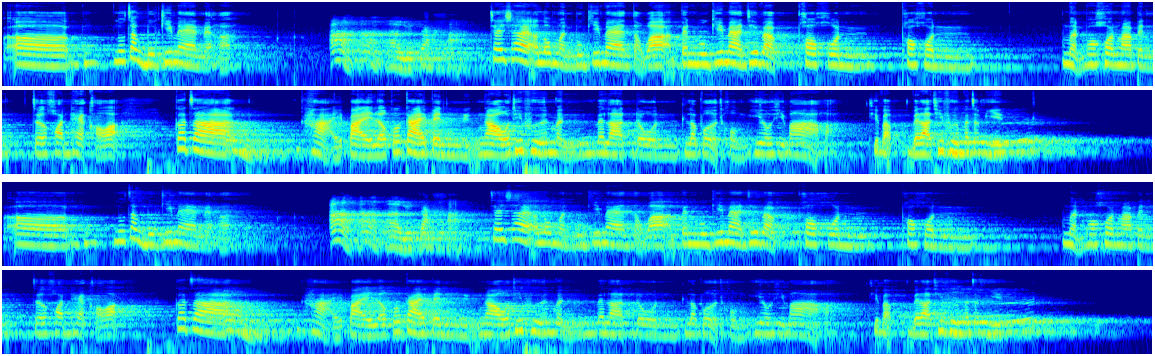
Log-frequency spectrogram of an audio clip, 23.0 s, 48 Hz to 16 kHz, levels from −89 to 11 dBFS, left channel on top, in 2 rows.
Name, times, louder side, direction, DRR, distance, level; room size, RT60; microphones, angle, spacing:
voice 1, 0.0-2.3 4.9-8.7 9.0-9.7 10.6-12.7 13.2-13.8 14.4-19.9 20.2-21.5, left 5 dB, 75° left, 11 dB, 0.6 m, -30 dB
voice 2, 3.3-4.6 13.7-14.0 20.9-21.8, equal, 60° right, 4 dB, 1.9 m, -34 dB
14.0 x 14.0 x 6.5 m, 2.3 s
head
